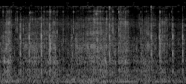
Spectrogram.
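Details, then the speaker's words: Redcat Dunerunner V3 4WD RC car after bashing, following a grinding noise heard in the drivetrain: spinning the wheel faster by hand brings fast, uneven ratcheting clicks from the rear differential, suggesting rough or damaged gears. "we'll look at the rear differential and then when I spend this a little faster you will hear what I'm talking"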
